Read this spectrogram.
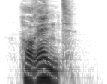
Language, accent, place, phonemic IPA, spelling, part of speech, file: German, Germany, Berlin, /hɔˈrɛnt/, horrend, adjective, De-horrend.ogg
- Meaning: 1. exorbitant, unreasonably high 2. horrendous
